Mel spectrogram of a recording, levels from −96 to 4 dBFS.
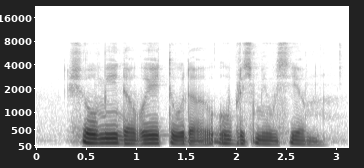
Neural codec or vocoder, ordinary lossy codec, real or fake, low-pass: none; none; real; none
